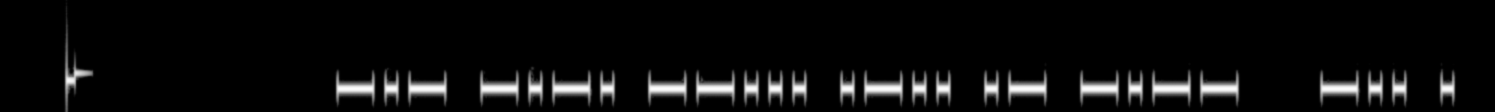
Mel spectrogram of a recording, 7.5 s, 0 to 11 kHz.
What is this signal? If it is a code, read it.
Morse code, heard as a keyed tone, about 21 wpm, 700 Hz. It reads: KC7LAY DE
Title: USA Callsign DE Callsign - 6 Characters - 20wpm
